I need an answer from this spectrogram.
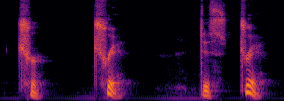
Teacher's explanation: The TR makes the ch sound like chicken, plus the the R sound together, tri.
